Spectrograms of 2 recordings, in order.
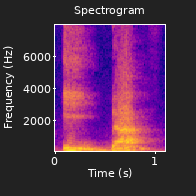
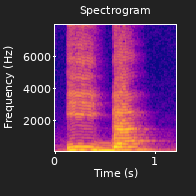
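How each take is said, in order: First: The pitch goes from low to high. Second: The pitch stays level on mid. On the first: It means garden egg. "that is domi, that's garden egg" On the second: It means two hundred. "re, re, that's two hundred"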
